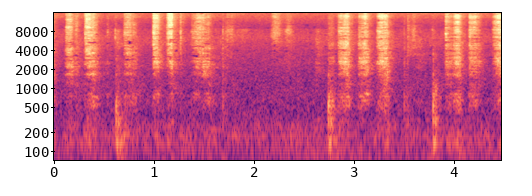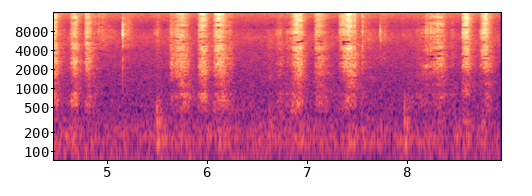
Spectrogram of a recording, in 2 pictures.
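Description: A multicolor wooden colored pencil, held in the fingers, rubs and scratches across a thin printed paper mandala sheet lying flat on a desk while coloring, as the other hand with long red nails holds the sheet still. Quiet, bright, scratchy strokes come in quick repeated bursts with short dry taps and a soft, low rustle underneath.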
